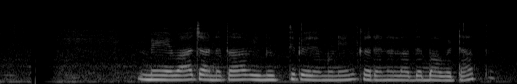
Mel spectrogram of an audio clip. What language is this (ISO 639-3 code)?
sin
